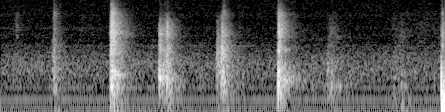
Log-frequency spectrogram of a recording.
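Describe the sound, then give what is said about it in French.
A man rummages for paper, making a handful of irregular rustling, shuffling bursts with brief quiet gaps between them. No one speaks. “Il cherche du papier.”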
